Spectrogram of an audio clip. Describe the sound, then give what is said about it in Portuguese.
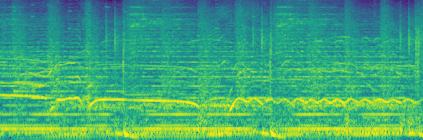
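A loud crowd yells and whoops together in a sustained, overlapping roar, with high wavering cries rising above a dense wash of voices for several seconds, shouting on cue after a sing-along. “Agora o grito, galera!”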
